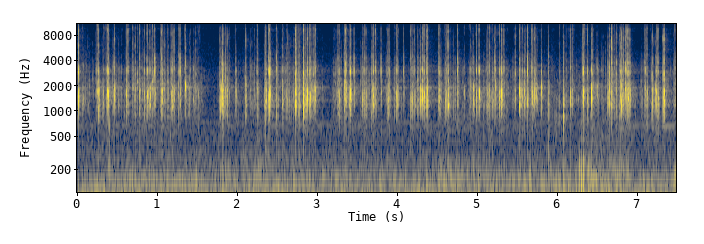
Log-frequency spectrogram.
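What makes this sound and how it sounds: Fingertips type on a compact RGB plastic mechanical keyboard, producing rapid bursts of sharp, clacky keystrokes with brief pauses between runs. Each key gives a short, dry click centered in the upper mids with bright edges, very little low end, and almost no ring.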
